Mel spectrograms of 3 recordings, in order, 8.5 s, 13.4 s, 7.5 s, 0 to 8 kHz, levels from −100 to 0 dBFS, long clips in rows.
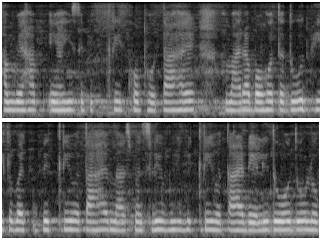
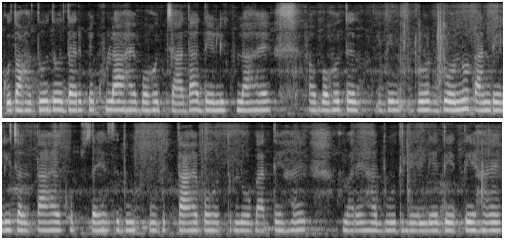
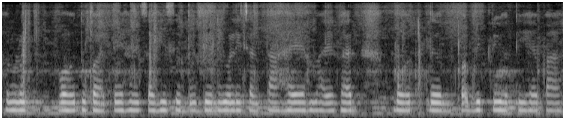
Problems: constant background noise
